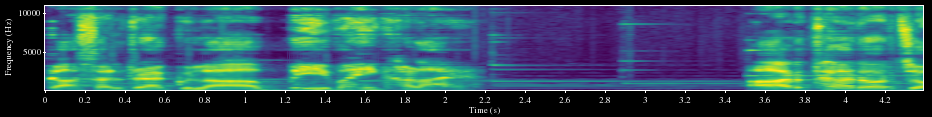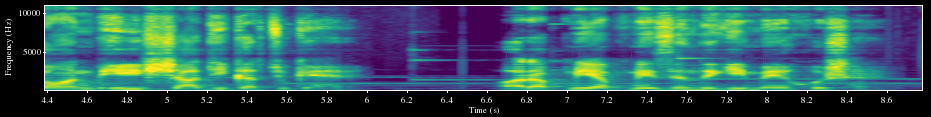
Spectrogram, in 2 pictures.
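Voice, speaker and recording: A man narrating a horror audiobook in a measured, deliberate, dramatic storytelling way over background music. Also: mid-range voice, fairly bright tone.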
